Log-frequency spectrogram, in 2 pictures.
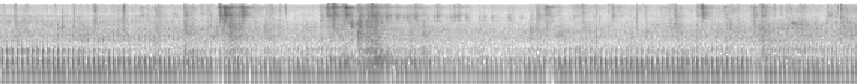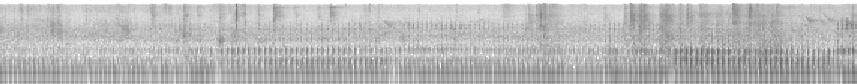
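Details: A young male cheetah, who rarely purrs, leans against a fence while meerkats groom him and gives a continuous low, throaty purr that shifts with each breath in and out; crackling and a little human speech.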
